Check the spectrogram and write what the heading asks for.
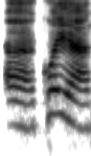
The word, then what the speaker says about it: Cuellar: The last name is Cuellar? Is that how you pronounce that? Cuellar. It's like quasar Cuellar. without the Z.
